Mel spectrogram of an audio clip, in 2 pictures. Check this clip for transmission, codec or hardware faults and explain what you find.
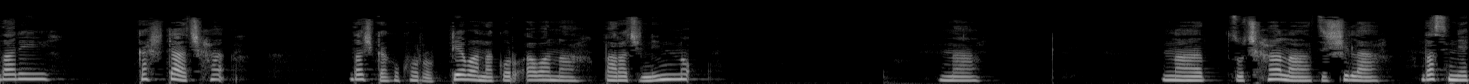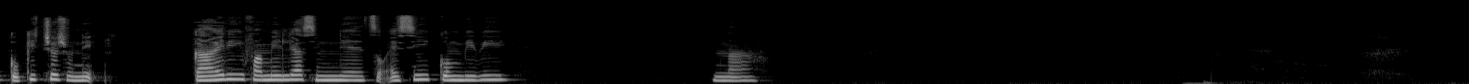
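Two codec faults are audible in this speech clip.

Throughout, likely WMA compression: long transform blocks at a bitrate that sounds around 32 kbps leave plainly audible ringing, washy hiss, and nothing above 10.1 kHz.

Pre-echo at 1.65–1.69 s and 4.49–4.52 s, just before "va na": block-spread quantisation noise runs ahead of sharp attacks, adding a 35–40 ms hiss and softening each onset.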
